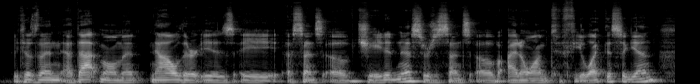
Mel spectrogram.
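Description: Noticeable background noise sits behind a man with a fairly low voice. He talks at a moderate pace with ordinary pitch variation and hardly any pauses. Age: 40s. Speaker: podcast co-host. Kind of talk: casual chat.

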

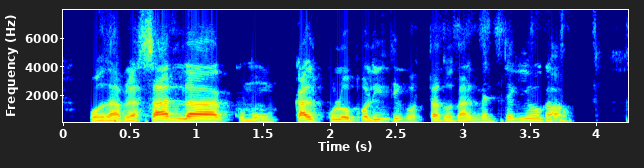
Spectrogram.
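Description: An unremarkable speaking voice, a man's, fairly high-pitched and fairly quick, with ordinary pitch variation. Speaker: local council candidate. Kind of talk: interview.

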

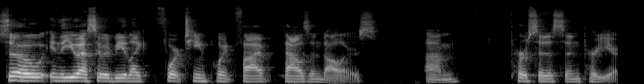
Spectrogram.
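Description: At a moderate pace, the speech comes through in a very clean recording with a silent background. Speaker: podcast co-host. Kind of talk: casual chat, podcast discussion.

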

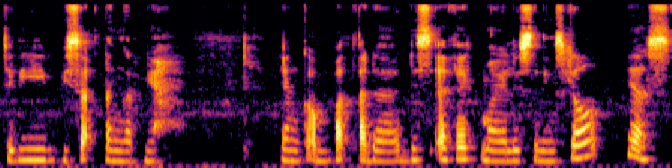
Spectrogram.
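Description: A woman's fairly high, somewhat breathy voice in an Indonesian accent, at a moderate pace, with very wide pitch swings and long, frequent pauses. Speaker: student. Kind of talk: class assignment podcast.

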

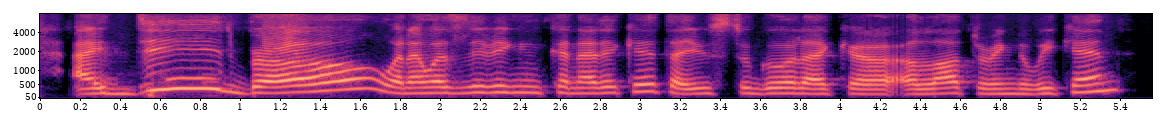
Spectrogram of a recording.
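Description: With a French accent and a dark, mellow tone, a woman speaks in lively intonation with hardly any pauses. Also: medium pitch for a woman, moderate pace. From France. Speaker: podcaster. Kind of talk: casual chat. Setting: phone call.

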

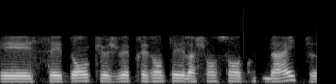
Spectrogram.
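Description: A man speaks with an Italian accent at a fairly high pitch. His pace is fairly slow. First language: Italian (speaking French). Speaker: singer-songwriter. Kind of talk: interview. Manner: halting.

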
